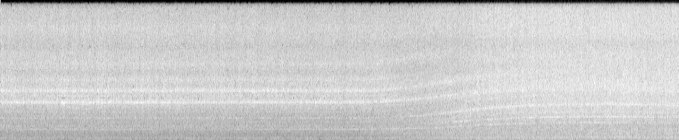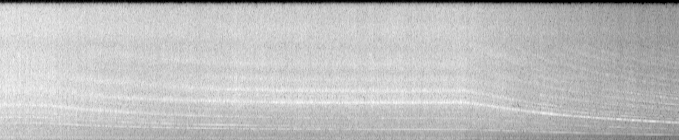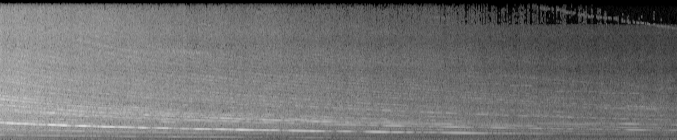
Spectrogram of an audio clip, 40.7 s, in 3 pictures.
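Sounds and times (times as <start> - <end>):
jet fighter engine starting: 0.0 - 36.7.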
